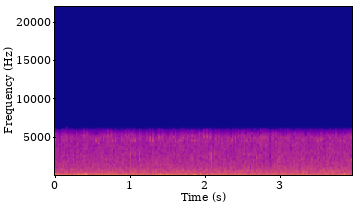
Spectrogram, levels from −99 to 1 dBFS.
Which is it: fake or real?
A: real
